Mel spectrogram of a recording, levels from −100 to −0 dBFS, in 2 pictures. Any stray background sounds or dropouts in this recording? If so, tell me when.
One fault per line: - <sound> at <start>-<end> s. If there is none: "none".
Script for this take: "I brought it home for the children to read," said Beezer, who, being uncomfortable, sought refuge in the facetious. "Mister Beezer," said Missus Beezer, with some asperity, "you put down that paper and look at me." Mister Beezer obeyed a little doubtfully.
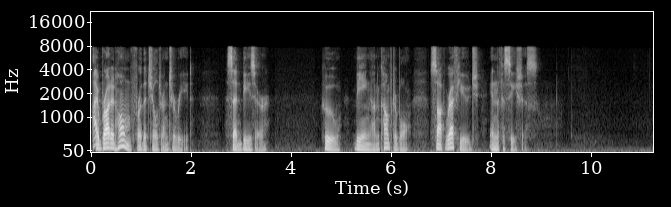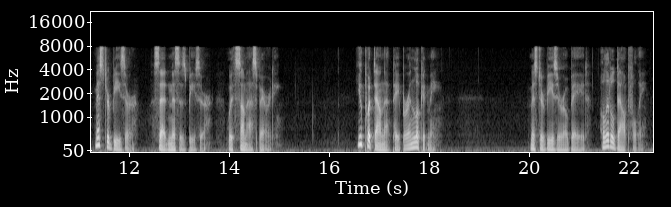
none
